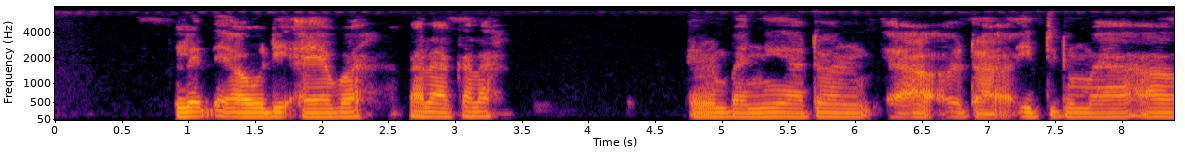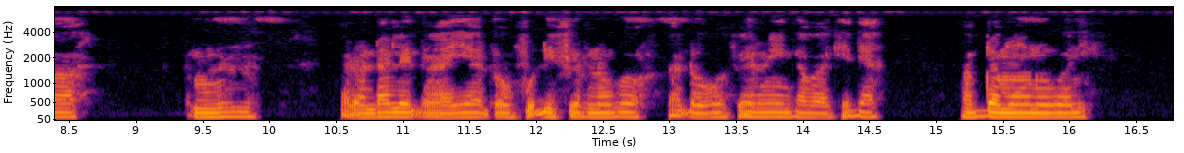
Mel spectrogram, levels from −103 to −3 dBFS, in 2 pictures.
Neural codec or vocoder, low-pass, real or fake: none; 7.2 kHz; real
